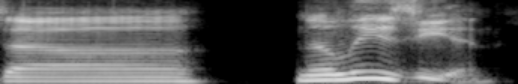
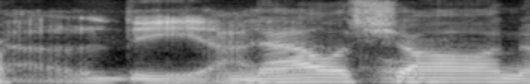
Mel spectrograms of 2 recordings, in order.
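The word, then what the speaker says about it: Nalesean: At number 56, it's Nalesian. Okay, or Nalashon, or however you want to say his name.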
